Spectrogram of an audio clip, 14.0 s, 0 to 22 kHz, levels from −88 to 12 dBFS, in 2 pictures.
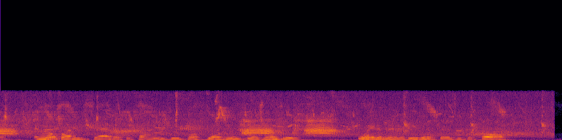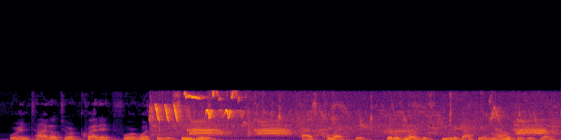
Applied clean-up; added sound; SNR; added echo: none; Chirp, tweet; -3 dB; reverberation time 0.3 s.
